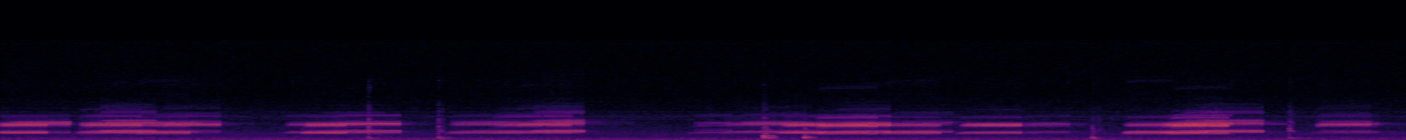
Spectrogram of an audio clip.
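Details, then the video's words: Tree frogs chirping at night after a warm rainy summer day: overlapping trills in long bands with two strong pitch layers, several callers alternating and overlapping, brief pauses every few seconds, with faint short downward chirps mixed in. "Tree Frog Chorus After A Warm Rainy Day"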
